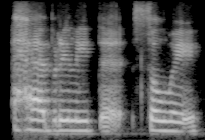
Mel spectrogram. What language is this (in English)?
Welsh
